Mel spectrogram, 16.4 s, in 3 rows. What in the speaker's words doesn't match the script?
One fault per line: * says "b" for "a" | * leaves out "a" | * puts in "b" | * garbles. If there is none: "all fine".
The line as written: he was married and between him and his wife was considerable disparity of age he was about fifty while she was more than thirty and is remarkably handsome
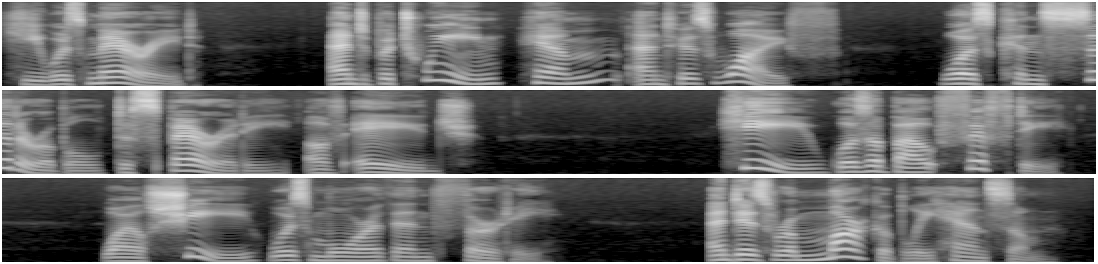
all fine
